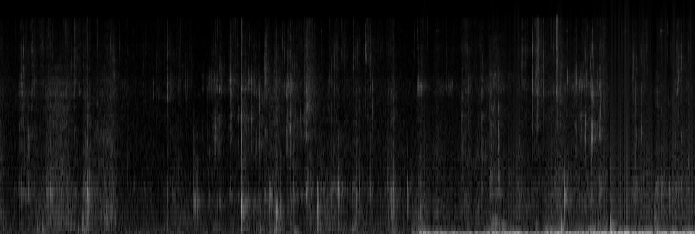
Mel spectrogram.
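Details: Max, a dog, goes after a beef rib with no speech: quiet scattered gnawing clicks at first, then louder crunching bites over a deep low rumble in the second half.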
